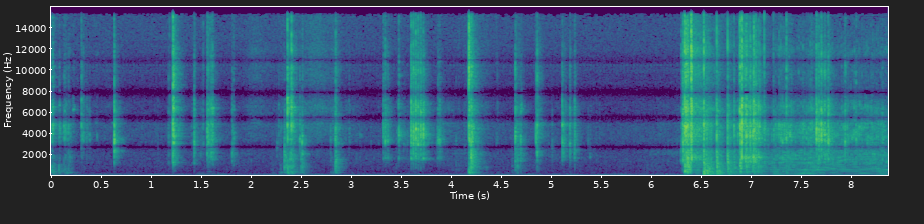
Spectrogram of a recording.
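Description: Scattered light clicks, then about six seconds in a metal-wheel Beyblade top is launched with a ripcord launcher and spins, scraping and rattling around the plastic stadium bowl.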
